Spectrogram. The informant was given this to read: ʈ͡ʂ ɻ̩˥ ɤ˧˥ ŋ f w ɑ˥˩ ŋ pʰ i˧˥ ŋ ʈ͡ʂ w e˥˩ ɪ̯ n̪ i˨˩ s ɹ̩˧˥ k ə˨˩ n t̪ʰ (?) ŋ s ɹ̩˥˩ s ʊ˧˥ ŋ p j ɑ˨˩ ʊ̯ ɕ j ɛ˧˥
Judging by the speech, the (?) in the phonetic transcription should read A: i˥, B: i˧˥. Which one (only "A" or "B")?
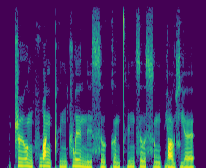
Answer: A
